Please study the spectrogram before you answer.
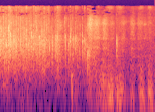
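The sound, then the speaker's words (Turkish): Weak applause from a studio audience at a radio program, a dense patter of clapping that thins and dips unevenly toward the end. “Niye zayıf alkış oldu? Ben gidince esas alkış kopacak.”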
